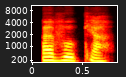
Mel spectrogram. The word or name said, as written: avocat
